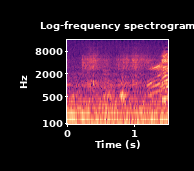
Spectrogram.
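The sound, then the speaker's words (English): A single short cat meow rises at the very end of a quiet stretch, a bright drawn-out cry that starts up sharply after a moment of faint background hiss. “Here's your cat.”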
